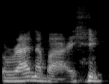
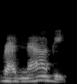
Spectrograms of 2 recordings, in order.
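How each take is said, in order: First: The name ends with an 'eye' sound. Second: The name ends with an 'ee' sound. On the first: The speaker calls it wrong. "some people read it like Ranabay" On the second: The speaker calls it right. "the correct uh, pronunciation of my name is Ranabi"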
